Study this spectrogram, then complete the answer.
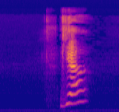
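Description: A young woman lets out a short groaning cry into a close microphone.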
